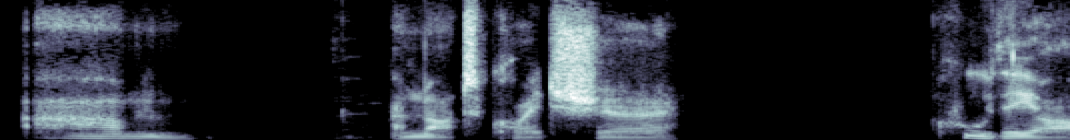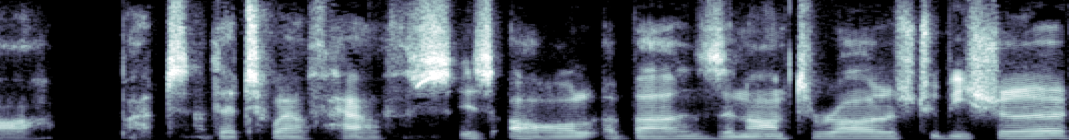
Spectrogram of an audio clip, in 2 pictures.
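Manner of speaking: hushed half-whisper with a drawn-out um. A woman from behind the bar pulls you aside by a table: half-whispering. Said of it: "she goes into your shoulder and whispers".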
